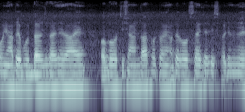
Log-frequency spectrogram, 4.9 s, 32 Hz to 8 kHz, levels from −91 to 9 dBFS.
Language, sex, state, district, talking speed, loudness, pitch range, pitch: Hindi, male, Haryana, Rohtak, 195 wpm, -20 LUFS, 105-110 Hz, 110 Hz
